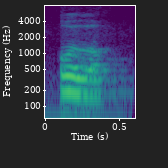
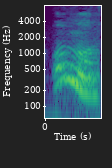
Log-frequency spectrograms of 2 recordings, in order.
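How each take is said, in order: First: The middle consonant is an l sound. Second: The middle consonant is an n sound. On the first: This is the academic Igbo form. "the academic Igbo says Olo" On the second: This is a dialect form some people chose. "All they did was to switch the le to ne sound"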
